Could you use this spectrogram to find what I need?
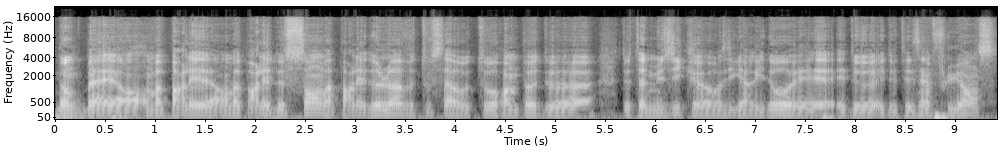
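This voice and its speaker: At a fairly slow pace, a man speaks in a monotone, flat intonation at a medium pitch. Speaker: radio host. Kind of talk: radio interview. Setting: radio studio. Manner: hesitant, many fillers.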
